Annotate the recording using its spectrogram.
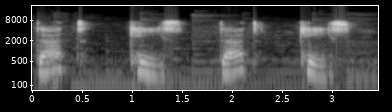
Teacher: khi mà mình đọc that thì đầu lưỡi của mình phải để lên trên nướu để phát âm t. Sau đó thì mình hạ cái lưỡi xuống, rồi cuốn lưỡi sẽ đưa lên đụng ngay cái chỗ ngạt mềm để đọc âm k.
